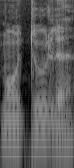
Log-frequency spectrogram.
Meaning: nominative genitive accusative plural of Modul
- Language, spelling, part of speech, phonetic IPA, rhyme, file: German, Module, noun, [moˈduːlə], -uːlə, De-Module.ogg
